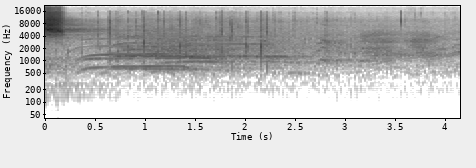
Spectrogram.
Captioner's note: audience cheering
